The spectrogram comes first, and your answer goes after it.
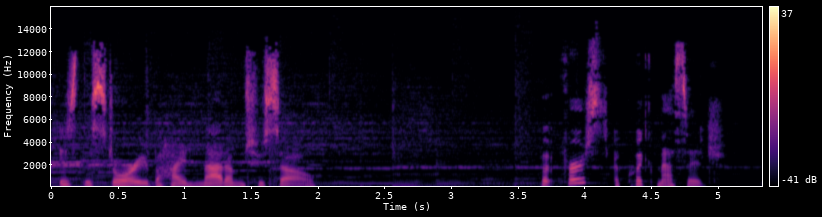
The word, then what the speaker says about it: Tussaud: those thanks for listening Madam tuso or Tusa as some pronounce it was born anamarie gholz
